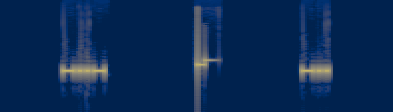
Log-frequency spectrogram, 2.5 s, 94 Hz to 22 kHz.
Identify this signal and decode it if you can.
Morse code, heard as a keyed tone, about 50 wpm, 700 Hz. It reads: X D
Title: Single Letters - Rapid-Fire 50wpm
